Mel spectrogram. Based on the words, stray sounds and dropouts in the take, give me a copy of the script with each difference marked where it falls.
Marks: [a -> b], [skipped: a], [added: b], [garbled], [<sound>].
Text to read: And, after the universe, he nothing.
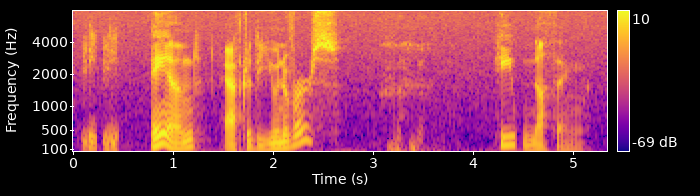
[laugh] And, after the universe, [laugh] he nothing.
